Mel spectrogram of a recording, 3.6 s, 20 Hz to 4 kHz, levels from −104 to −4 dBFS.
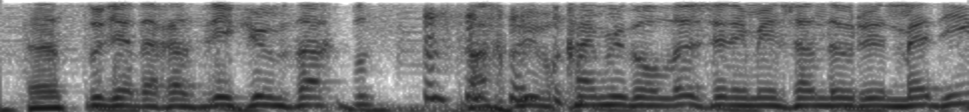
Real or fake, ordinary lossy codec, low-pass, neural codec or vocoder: real; none; 3.6 kHz; none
